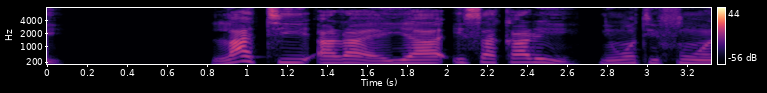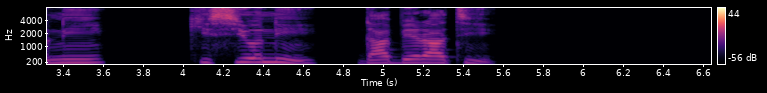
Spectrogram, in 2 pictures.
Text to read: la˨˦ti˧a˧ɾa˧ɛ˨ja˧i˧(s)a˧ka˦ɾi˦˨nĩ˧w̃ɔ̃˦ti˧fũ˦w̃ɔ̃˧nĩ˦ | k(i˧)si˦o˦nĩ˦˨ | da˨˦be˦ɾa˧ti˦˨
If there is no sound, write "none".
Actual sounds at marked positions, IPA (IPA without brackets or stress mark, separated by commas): s, i˧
